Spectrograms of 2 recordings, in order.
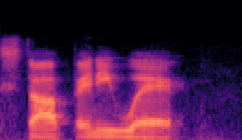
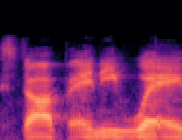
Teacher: you just didn't pronounce the r at the end of the word so it sounded like stop anywhere it sounds like stop anyway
